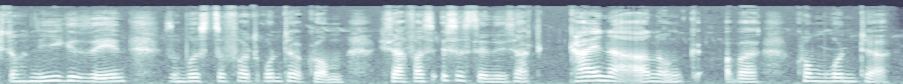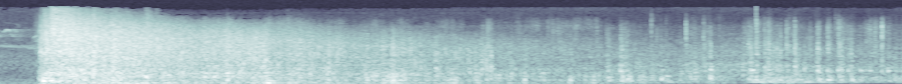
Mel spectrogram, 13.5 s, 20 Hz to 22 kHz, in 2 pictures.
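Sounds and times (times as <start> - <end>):
speech: 0.0 - 6.8
thunder over Sanahin: 7.1 - 12.9
heavy rain pouring over the walls of an ancient monastery in Sanahin: 7.1 - 13.3.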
